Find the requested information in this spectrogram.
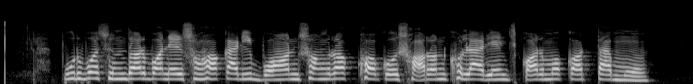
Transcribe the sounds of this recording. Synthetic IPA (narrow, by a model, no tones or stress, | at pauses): puɾboʃund̪oɾbɔneɾʃɔɦokaɾibɔnʃɔŋɾokʰːokoʃɔɾonkʰolaɾend͡ʑkɔɾmokoɾt̪amo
